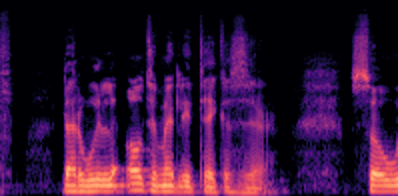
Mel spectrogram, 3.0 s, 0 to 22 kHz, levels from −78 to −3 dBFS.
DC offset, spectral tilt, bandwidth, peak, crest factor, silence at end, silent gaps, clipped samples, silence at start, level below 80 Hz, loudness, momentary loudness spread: under 0.1%; -6 dB/octave; 15.5 kHz; -6 dBFS; 16 dB; 0 s; none; under 0.1%; 0 s; -48 dBFS; -22 LUFS; 11 LU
